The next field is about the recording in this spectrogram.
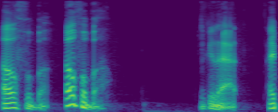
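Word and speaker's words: Elphaba: they do um oh that is how you pronounce alphaba Alaba look at that I pronounced the name right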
